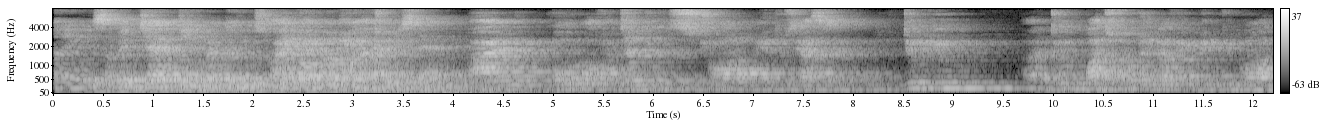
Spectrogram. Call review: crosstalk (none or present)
present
